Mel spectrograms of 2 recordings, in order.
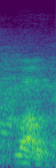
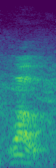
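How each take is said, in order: First: The waw is said with clearly rounded lips. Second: The waw is said with plain, unrounded lips. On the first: The speaker calls it right. "Harus waw" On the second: The speaker calls it wrong. "Bukan bukan sekedar waw"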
